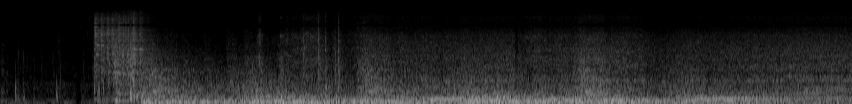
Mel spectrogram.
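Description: A vehicle engine roars and revs steadily.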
